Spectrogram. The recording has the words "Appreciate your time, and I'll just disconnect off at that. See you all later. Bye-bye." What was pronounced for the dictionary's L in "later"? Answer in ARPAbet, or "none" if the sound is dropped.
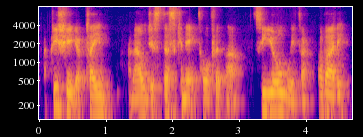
W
